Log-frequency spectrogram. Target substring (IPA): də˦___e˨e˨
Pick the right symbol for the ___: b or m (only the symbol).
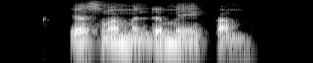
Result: m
